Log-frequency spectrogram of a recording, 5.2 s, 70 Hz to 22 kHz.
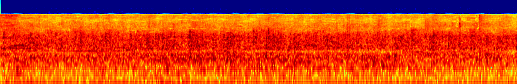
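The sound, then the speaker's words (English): Steady, sustained applause from an audience, a dense wash of many hands clapping at an even loudness for several seconds with no voices standing out, given for 39 men who committed to a 90-day program. “So if you're here, guys, and you did this, if you just want to stand up, because we just want to give you a huge applause, because you're awesome, man.”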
